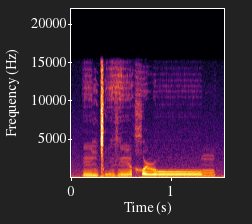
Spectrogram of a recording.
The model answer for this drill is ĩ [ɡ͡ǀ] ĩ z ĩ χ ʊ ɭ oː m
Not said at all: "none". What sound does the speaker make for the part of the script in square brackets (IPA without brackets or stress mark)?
ɡ͡ǀ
